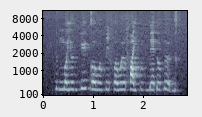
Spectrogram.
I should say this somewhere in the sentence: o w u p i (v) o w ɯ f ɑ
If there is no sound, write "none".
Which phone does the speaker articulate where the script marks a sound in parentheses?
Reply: f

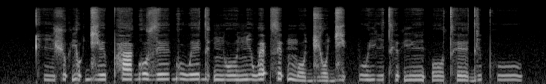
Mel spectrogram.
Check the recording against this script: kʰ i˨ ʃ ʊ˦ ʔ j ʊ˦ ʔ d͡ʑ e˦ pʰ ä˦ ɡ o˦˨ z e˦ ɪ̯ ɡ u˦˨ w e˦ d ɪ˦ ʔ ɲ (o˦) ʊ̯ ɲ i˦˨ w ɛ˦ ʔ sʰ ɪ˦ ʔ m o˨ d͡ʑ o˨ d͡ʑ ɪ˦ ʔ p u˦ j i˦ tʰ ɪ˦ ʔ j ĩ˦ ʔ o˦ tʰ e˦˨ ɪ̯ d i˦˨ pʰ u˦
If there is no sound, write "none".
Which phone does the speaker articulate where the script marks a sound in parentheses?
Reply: o˦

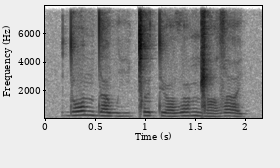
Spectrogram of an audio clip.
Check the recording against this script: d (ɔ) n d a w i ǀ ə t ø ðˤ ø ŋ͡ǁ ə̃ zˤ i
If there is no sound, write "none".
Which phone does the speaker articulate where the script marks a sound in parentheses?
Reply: ɔ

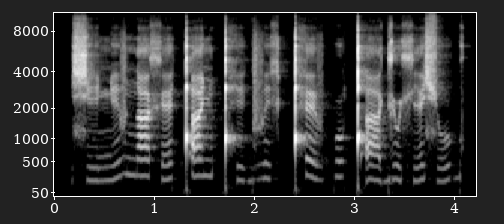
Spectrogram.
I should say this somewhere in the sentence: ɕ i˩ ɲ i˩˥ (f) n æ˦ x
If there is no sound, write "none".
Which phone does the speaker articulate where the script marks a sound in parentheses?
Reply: v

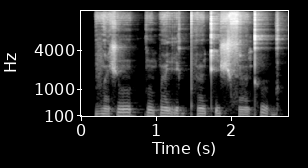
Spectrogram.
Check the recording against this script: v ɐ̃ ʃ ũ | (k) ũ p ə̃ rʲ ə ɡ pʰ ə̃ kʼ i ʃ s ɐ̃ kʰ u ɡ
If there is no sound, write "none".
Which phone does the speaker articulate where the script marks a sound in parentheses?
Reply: k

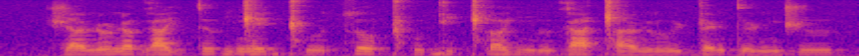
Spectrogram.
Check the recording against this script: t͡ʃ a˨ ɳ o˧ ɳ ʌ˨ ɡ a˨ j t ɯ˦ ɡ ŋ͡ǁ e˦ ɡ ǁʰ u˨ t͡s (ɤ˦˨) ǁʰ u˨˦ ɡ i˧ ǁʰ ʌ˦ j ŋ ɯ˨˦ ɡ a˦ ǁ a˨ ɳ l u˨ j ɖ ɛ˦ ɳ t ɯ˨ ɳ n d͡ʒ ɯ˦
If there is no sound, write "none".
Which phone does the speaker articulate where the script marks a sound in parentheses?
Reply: o˦˨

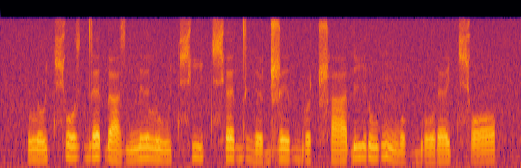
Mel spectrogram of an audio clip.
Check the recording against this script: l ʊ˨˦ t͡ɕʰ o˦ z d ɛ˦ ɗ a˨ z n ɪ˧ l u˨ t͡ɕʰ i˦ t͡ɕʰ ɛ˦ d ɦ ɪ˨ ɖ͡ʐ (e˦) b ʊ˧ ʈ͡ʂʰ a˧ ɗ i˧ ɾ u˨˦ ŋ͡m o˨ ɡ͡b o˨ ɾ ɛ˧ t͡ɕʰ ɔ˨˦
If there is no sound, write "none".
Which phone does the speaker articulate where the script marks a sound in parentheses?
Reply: e˦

